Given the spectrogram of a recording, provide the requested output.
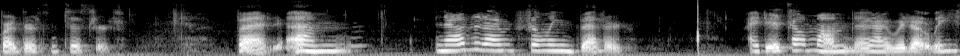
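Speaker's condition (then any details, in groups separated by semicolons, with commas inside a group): Cerebral palsy; able to talk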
